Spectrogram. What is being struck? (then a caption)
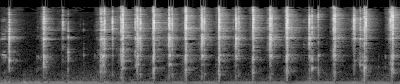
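Plastic slim case with snap lid. Fingertips press and click the lid and catch of a hollow, white plastic slim case with a snap lid, held horizontally in both hands. About twenty small, sharp, bright plastic clicks come at an uneven pace over four seconds, each dying away almost at once, over a faint low hum.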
